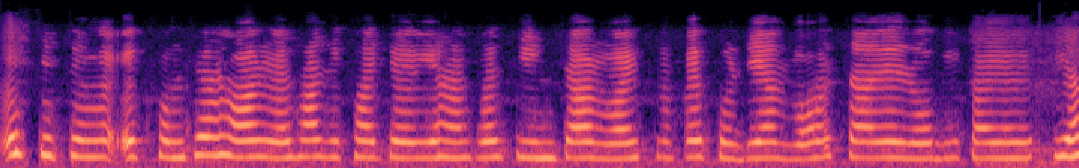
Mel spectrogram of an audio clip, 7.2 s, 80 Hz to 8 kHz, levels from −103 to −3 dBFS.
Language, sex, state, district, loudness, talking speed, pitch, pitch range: Hindi, female, Andhra Pradesh, Anantapur, -26 LUFS, 185 wpm, 275 Hz, 270-285 Hz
